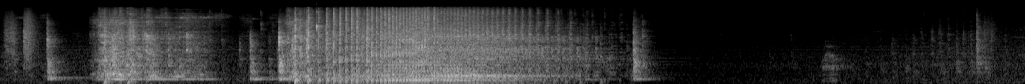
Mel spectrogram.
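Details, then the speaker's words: Old Briggs & Stratton 5HP generator engine with rusty tank and dirty carb, started on carb cleaner, governor fitted: screams up to a very high racing speed for a few seconds then dies abruptly; engine overspeed. "That sounded very fast."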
